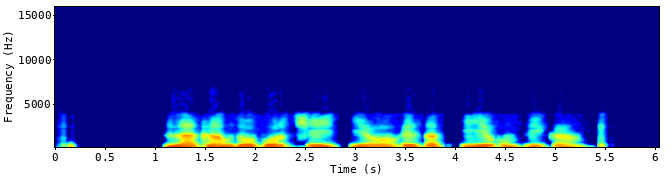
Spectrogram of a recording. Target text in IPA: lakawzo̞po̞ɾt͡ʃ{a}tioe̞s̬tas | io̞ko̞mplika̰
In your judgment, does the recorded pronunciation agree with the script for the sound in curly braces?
no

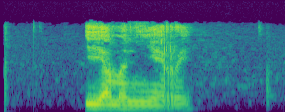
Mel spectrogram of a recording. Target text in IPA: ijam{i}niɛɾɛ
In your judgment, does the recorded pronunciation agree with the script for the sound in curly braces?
no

